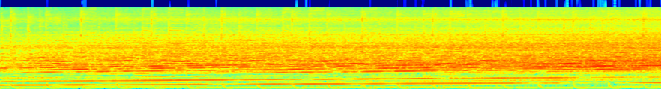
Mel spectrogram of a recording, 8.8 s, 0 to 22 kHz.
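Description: Supercharged 2.4-litre 4G69 four-cylinder of a Mitsubishi Eclipse at full throttle on a chassis dyno during a power pull. The engine is loud, and its pitch climbs slowly and steadily as the revs rise.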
